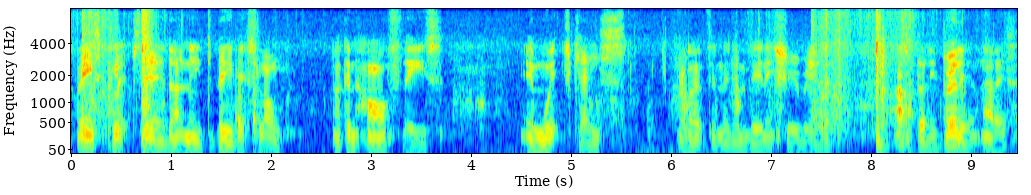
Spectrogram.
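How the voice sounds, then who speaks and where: A woman's voice: very deep voice, fairly even intonation, normal speed, heavy background noise. A woman vlogging her camper van build in a cheerful, chatty way, with some mild swearing, outdoors in a village. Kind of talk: casual vlog chat.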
